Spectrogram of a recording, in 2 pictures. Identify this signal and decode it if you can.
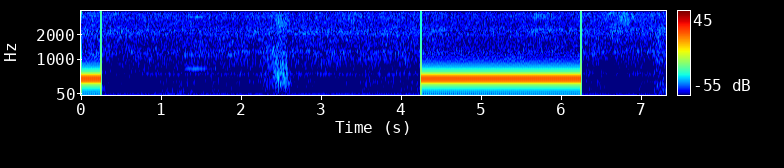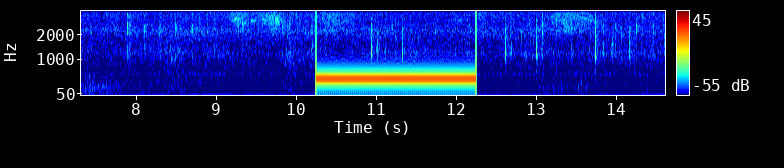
Ringback tone (North America), 440 + 480 Hz.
